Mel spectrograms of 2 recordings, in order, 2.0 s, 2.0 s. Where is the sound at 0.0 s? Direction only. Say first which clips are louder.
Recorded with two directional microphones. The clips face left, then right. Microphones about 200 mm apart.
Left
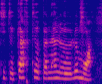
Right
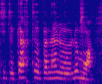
Left 3 dB; 40° left (ahead or behind).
